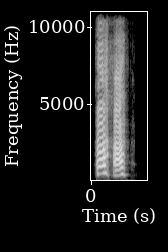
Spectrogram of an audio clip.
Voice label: Luna Emote Positive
